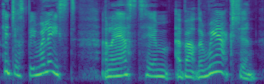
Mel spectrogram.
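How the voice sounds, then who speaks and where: A woman's voice: medium pitch, very animated, moderate pace, pushed and bright. A woman host interviewing a musician and presenting his song choices in a chatty way.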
